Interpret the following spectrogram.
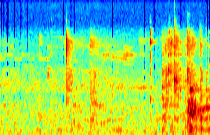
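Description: Quiet clicks and handling noise at a sewing machine as fabric is set under the presser foot: one sharp click about a second in, then a busier run of clicks and rustling near the end.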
